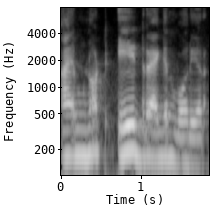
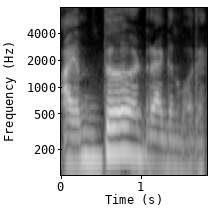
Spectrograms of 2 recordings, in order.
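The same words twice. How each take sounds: First: A said with weight as the ordinary case; stress on a. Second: The stressed as the one and only. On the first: Panda contrasts a dragon warrior with the one, stressing "a". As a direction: lean on "a" to mean just any one. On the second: Panda declares himself the true dragon warrior, stressing "the". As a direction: lean on "the" to claim the title. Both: Shown as a demonstration.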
